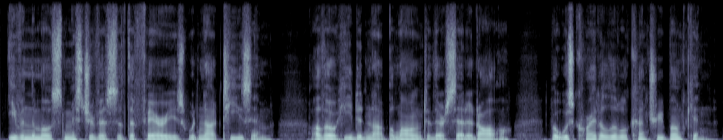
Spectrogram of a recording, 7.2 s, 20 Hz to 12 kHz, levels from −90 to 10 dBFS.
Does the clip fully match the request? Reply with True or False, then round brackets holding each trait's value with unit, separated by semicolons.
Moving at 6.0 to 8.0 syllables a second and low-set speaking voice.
True (6.2 syllables/s; 90 Hz)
